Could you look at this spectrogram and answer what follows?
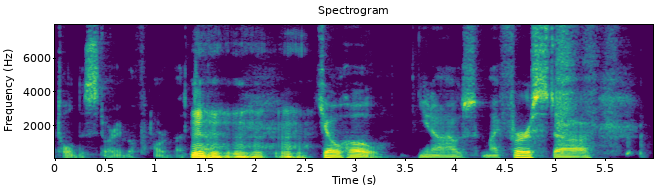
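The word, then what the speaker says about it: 巨峰: that was serving these kyoho, and somebody asked, "Oh, do you like kyoho, Matt?" And I said, "Oh, yes, I do. Yeah, I like kyonyu. I like kyonyu." And I wasn't saying it correctly.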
